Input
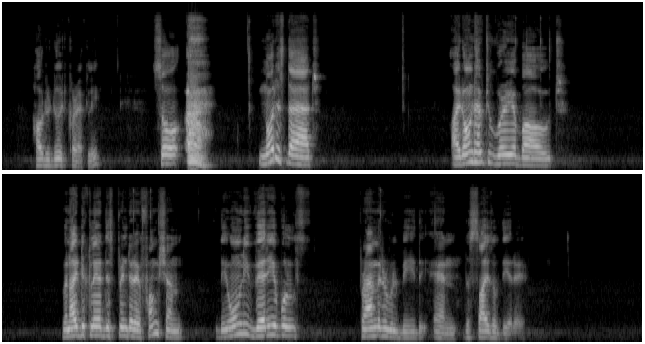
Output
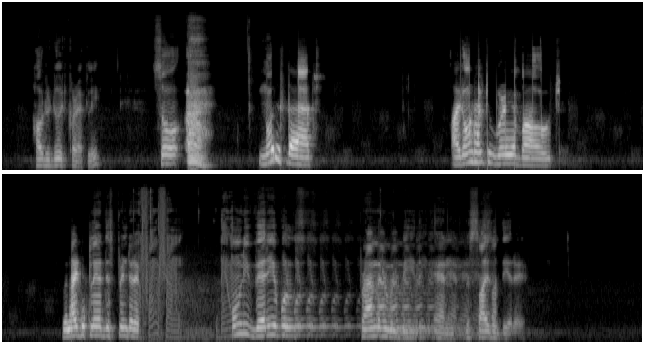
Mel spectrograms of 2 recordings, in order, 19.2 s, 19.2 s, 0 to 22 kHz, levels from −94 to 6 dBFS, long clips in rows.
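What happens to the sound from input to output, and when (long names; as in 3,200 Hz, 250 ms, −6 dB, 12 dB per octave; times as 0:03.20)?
0:04.03–0:10.95: low-pass on a step sequencer 7.4 Hz 450–5,700 Hz
0:11.65–0:13.07: every bin compressed towards the loudest bin 10 to 1
0:13.63–0:17.02: feedback echo with a swinging delay time 187 ms, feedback 62%, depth 83 cents, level −11.5 dB
whole clip: high-shelf EQ 6,000 Hz −11.5 dB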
